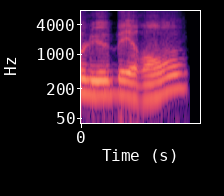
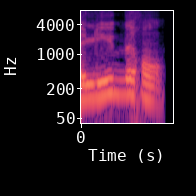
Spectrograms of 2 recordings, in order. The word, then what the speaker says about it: Luberon: formes Luberon ou Lubéron l'orthographe et la prononciation Lubéron sont toutefois à éviter au profit de Luberon selon Charles rostin le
